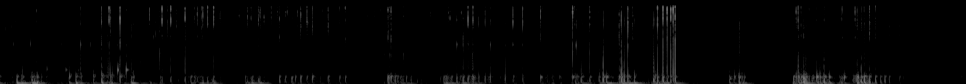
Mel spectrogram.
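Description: Long acrylic nails scratch a metal mesh microphone grille while hands wrap around the dome. Dense bursts of rough, rasping scratches come in uneven clusters separated by brief silences. Each burst carries a heavy low rumble with bright, hissy highs on top.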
